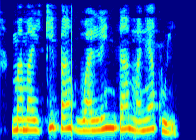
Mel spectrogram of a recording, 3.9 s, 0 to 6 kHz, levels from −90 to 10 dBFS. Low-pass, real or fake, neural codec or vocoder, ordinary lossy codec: 5.4 kHz; fake; codec, 16 kHz, 8 kbps, FreqCodec, larger model; AAC, 32 kbps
